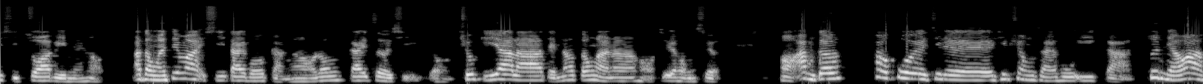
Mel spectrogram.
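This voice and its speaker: A woman's voice: lowish voice, no echo, dull audio. A woman with a Taiwanese accent giving unscripted, explanatory commentary on literature as part of a radio programme. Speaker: radio programme guest or presenter discussing literature.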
